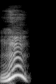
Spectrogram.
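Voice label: voice limitbreak, Japanese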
